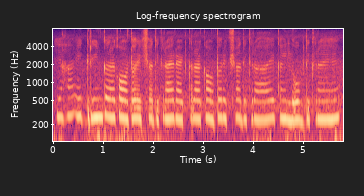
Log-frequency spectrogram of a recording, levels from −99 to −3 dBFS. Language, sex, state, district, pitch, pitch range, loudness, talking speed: Kumaoni, female, Uttarakhand, Uttarkashi, 255 Hz, 245-265 Hz, -16 LUFS, 215 wpm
